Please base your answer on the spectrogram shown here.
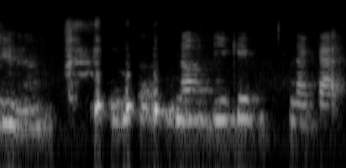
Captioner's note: laughing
